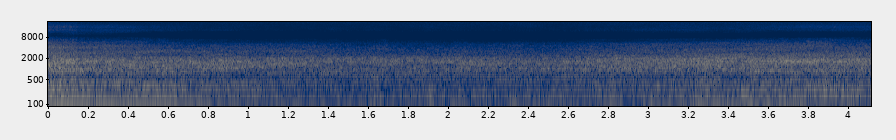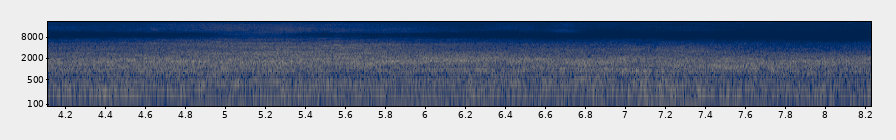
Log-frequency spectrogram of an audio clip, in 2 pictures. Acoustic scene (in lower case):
street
